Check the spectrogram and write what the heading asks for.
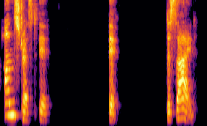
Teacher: The unstressed I has a smaller jaw opening, in part because of the D sound that came just before the I vowel in the word decide. And the D sound and the I sound are made with the same amount of jaw opening.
